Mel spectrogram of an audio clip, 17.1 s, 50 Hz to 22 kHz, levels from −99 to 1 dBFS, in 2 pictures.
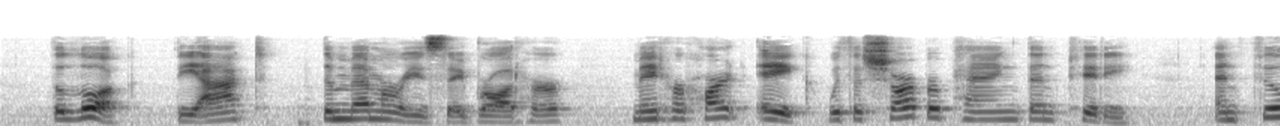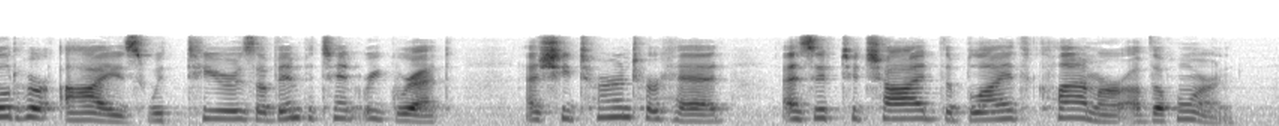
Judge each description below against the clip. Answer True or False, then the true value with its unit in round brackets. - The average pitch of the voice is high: True (225 Hz)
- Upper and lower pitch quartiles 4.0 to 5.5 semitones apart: True (5.0 semitones)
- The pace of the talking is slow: False (150 wpm)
